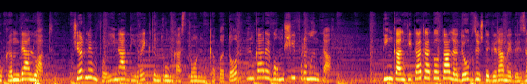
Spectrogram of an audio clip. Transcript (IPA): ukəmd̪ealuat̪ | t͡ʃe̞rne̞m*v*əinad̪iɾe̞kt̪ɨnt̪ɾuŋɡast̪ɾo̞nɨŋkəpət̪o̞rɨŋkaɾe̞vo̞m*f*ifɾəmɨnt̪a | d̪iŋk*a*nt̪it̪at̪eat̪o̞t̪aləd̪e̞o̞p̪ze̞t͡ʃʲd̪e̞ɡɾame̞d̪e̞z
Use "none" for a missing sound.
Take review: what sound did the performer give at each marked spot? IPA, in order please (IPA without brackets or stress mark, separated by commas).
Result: v, ʃ, a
